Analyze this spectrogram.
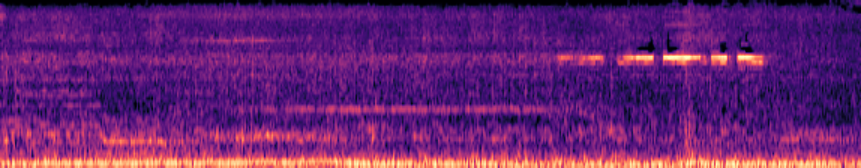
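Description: Motorcycle engine running steadily while riding in a group of motorcycles, heard from on the bike; the engine note drops about three seconds in. A few short high-pitched beeps sound near the middle.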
